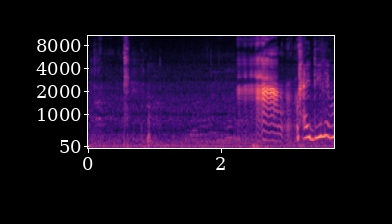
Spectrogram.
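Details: Pomeranian dog giving a high, wavering, harmonic whine in the second half, rising and bending in pitch, with a lower trailing cry at the end; faint voices and clicks in the quieter opening.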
